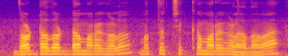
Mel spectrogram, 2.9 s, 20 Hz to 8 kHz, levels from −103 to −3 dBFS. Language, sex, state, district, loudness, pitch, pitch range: Kannada, male, Karnataka, Koppal, -19 LUFS, 155 Hz, 145-165 Hz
